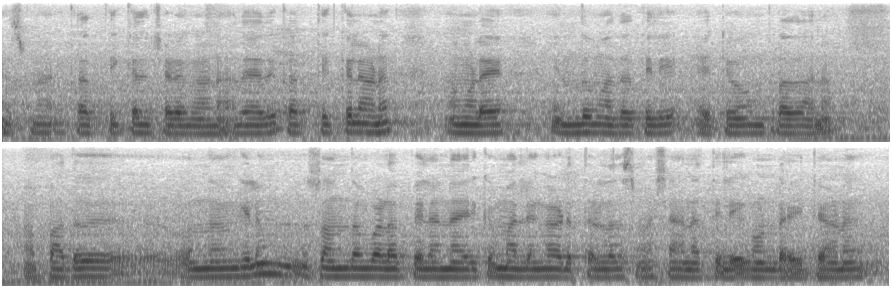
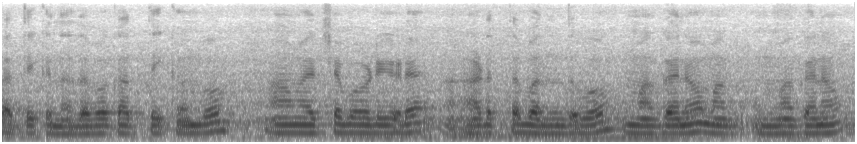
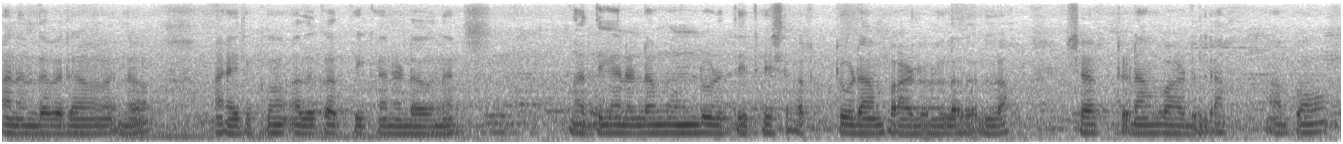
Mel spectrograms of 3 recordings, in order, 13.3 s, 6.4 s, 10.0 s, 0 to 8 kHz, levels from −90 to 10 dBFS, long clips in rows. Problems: low volume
